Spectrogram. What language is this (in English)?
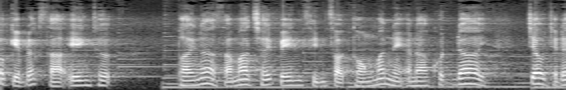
Thai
